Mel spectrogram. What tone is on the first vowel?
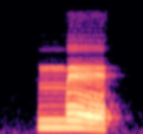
falling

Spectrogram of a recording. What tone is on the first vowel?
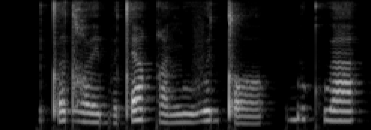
high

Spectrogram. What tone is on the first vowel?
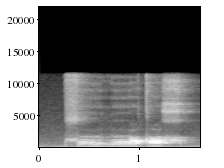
low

